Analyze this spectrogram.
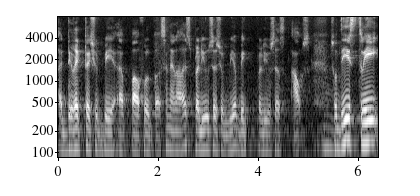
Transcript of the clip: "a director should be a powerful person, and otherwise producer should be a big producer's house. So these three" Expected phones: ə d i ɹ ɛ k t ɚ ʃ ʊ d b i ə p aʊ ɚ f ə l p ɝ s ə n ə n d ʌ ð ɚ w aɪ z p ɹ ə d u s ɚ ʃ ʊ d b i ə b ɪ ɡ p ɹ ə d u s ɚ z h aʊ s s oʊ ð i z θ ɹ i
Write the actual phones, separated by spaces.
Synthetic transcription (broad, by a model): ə d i ɹ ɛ k t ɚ ʃ ʊ d b i ə p aʊ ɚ f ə l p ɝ s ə n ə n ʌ ɚ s p ɹ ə d u s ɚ ʃ ʊ d b i ə b ɪ ɡ p ɹ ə d u s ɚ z h aʊ s s oʊ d i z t ɹ i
